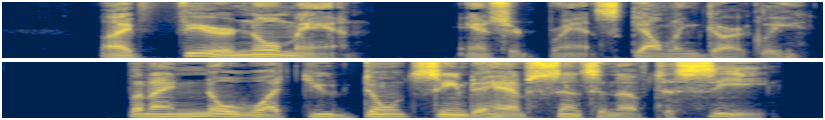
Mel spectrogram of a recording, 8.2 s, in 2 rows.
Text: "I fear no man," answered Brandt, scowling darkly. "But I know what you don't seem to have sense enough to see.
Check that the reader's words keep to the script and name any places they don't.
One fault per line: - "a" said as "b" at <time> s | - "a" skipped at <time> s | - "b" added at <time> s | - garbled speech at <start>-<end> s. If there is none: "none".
none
